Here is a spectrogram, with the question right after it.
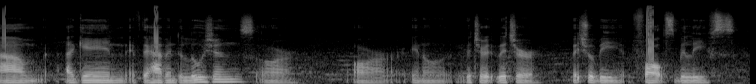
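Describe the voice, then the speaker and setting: With noticeable background noise behind him, a man talks at a very slow pace in a very deep, low pitch. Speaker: medical professional. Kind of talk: interview answer. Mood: calm, explanatory. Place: home room.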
